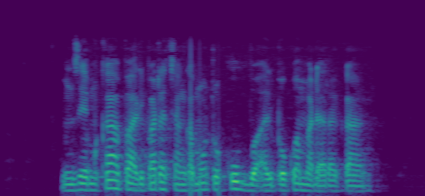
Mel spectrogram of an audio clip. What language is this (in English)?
Swahili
